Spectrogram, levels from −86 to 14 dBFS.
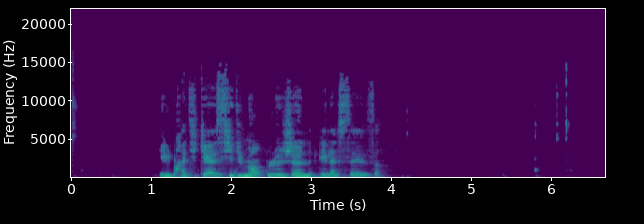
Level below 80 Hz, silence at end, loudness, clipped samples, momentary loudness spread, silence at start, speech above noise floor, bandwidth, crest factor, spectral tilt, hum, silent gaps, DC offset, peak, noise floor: -76 dBFS; 0.85 s; -32 LUFS; under 0.1%; 10 LU; 1.1 s; 55 dB; 15 kHz; 18 dB; -4 dB/octave; none; none; under 0.1%; -18 dBFS; -87 dBFS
